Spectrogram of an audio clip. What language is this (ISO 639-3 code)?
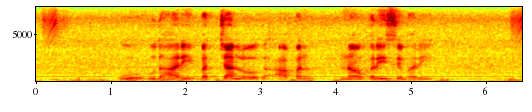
bho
